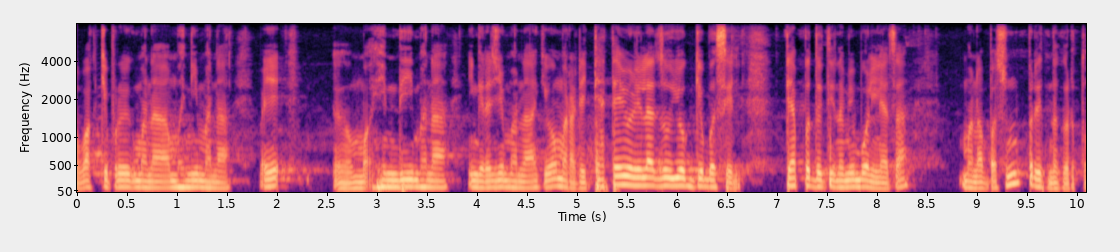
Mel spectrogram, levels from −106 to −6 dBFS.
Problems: constant background noise, echo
